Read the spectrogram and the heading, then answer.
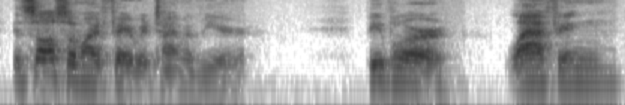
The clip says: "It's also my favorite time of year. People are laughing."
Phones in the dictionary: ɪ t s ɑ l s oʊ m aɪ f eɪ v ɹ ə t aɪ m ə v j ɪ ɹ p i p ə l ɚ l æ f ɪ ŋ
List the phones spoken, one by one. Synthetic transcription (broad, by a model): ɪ t s ɑ l s oʊ m aɪ f eɪ v ɹ ə t aɪ m ə v j ɪ ɹ p i p l ɚ l æ f ɪ ŋ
